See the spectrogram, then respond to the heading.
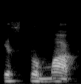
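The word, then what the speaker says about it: stomach: কিন্তু এখানে এখানে দেখেন স্টোমাক এখানে শেষের উচ্চারণ হয়ে যাবে ক এই ক এর মত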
